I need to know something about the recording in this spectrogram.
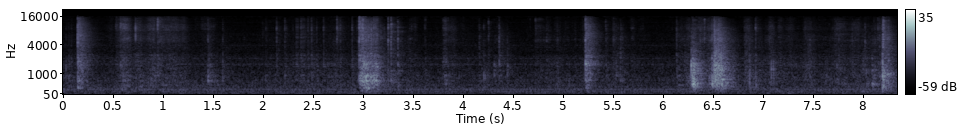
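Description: Clicks and rustles of plastic and cardboard toy packaging being handled and cut apart, in scattered short bursts, the loudest about three seconds in and again a little after six seconds.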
